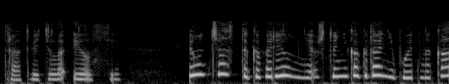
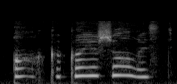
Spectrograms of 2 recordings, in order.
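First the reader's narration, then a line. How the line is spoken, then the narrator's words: Sighing. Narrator (Russian): вздохнула Элси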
